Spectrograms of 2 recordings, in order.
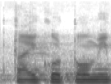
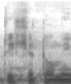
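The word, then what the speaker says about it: trichotomy: Question number five में है हमारे पास स्टेट ट्राइकोटमी प्रॉपर्टी। इसे आप ट्रिशटोमी भी कहते हैं। ट्राइकोटमी भी कहते हैं। ट्रिकॉमी भी कहते हैं। कई प्रोनाउंसिएशन है।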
